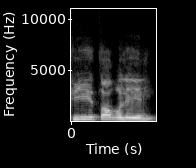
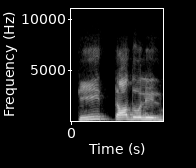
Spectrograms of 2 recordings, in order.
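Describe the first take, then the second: First: The second word has a 'gh' sound. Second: The second word has a 'd' sound. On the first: The speaker calls it wrong. "আপনি বলছেন ফি তগলিল" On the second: The speaker calls it right. "দদ আছে"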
